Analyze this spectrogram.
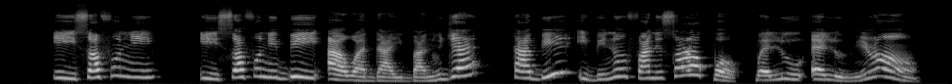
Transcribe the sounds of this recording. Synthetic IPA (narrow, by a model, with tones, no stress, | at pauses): i˨sɔ˧fũ˦nĩ˧ | i˨sɔ˧fũ˦nĩ˧bi˦a˦˨wa˨da˨i˨ba˨nũ˨˦d͡ʒɛ˦ | ta˧bi˨˦i˦˨bi˨˦nũː˦fa˧nĩ˧sɔ˦ɾɔ˦˨k͡pɔ˨k͡pɛ˨lu˨˦ɛ˧lo˨mĩ˨˦ɾ̃ã˦˨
